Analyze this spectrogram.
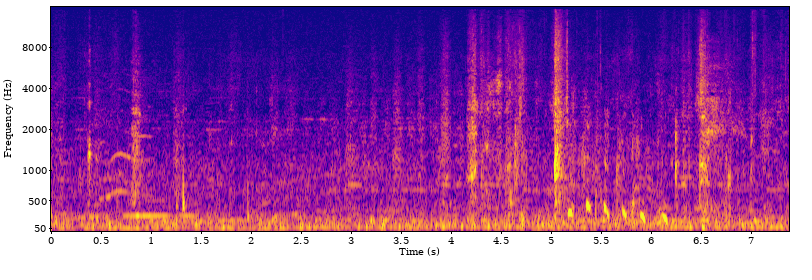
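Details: Garden play fight between Myla, a one-year-old Labrador pup, and Blade the Japanese Akita; quick, scratchy panting breaths, then a cluster of short squeaky whimper-like sounds near the end.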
